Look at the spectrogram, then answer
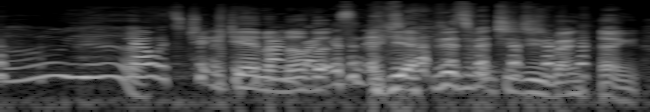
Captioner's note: laughs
